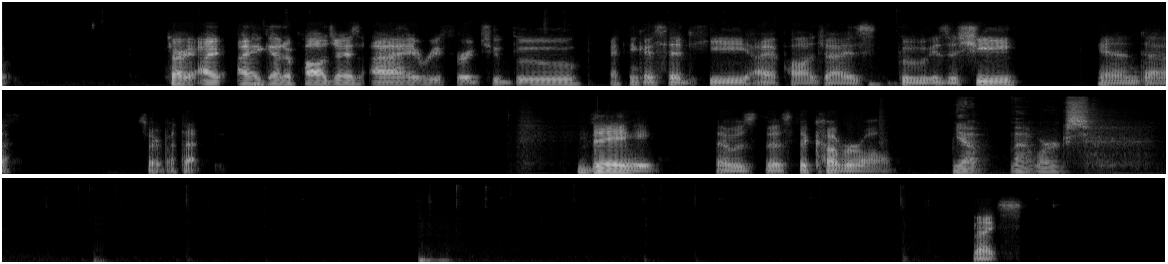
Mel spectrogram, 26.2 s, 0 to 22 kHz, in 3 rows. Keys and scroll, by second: 1.9 b, 4.0 space, 4.2 Escape, 6.4 b, 18.1 super+z, 18.8 space, 20.5 b, 24.2 space.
